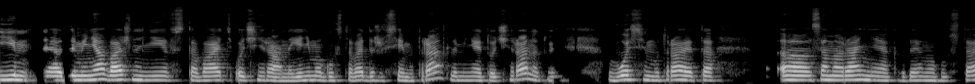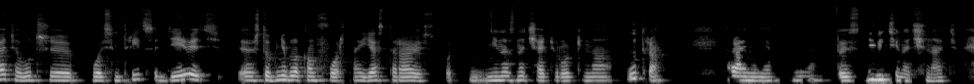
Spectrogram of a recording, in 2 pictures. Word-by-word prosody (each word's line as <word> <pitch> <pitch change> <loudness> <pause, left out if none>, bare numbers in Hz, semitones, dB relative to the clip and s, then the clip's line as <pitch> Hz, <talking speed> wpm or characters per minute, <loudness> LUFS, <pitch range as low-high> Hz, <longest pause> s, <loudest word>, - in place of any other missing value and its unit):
и 205 -3 +5 0.3
для 205 - +4
меня 215 +4 +6
важно 215 +1 +6
не 200 0 -1
вставать 190 +1 -1
очень 190 +1 -2
рано. 170 -2 +1
Я 175 +2 +2
не 195 - 0
могу 185 -2 -1
вставать 185 +1 -2
даже 180 -1 -4
в 170 - -13
7 180 -2 -2
утра, 225 +11 -1
для 195 -3 -3
меня 185 -1 -1
это 180 0 -4
очень 180 +4 -5
рано. 225 -3 +2
То 185 - -12
есть 180 0 -9 0.4
8 210 +1 +1
утра- 205 +2 +3
это, 190 -1 -1 0.5
а, 205 -1 +6
самое 205 -1 +3
раннее, 205 -3 +3
когда 185 0 -5
я 185 - -2
могу 180 -1 -3
встать, 205 +4 -3
а 185 - -2
лучше 185 -1 -2
8:30, 180 +3 -5
9, 215 - +1 0.2
э, 190 0 -3
чтоб 185 0 -2
мне 205 +1 +2
было 195 0 +2
комфортно. 185 -1 -5
И - - -1
я 185 +1 +1
стараюсь 175 -2 -4
вот - - -12
не 180 +1 -4
назначать 185 -1 -4
уроки 175 +1 -5
на 175 0 -6
утро 270 -9 -3 0.7
раннее, 180 -2 +1 0.2
примерно, 190 0 -11
то 175 - 0
есть 175 0 0
с - - -34
9 215 -1 +4
начинать. 170 0 -8
190 Hz, 180 wpm, -23 LUFS, 180-205 Hz, 0.7 s, меня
